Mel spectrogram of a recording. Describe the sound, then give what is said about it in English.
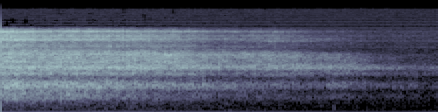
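A deep breath exhaled through the mouth during a guided relaxation exercise, a soft breathy whoosh that starts full and fades steadily over about two seconds, with no talk over it. “One more big breath. Out through your mouth.”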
